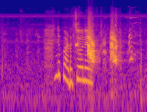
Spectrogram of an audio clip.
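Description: A puppy yelps and howls.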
